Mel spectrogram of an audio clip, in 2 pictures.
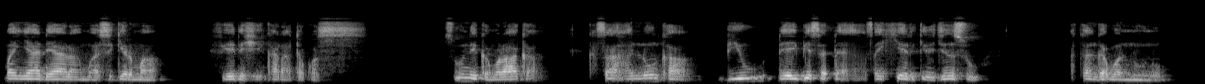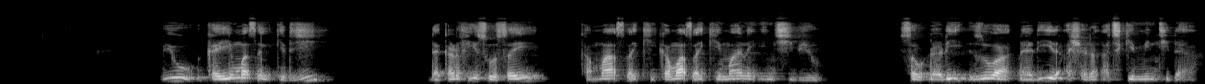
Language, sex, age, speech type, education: Hausa, male, 30-45, spontaneous, tertiary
